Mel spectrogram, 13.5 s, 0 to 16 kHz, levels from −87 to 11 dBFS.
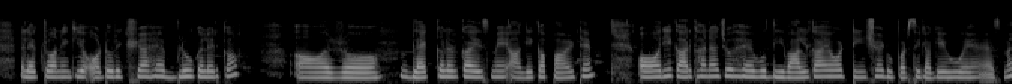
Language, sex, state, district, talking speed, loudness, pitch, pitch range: Hindi, female, Bihar, Sitamarhi, 155 wpm, -39 LUFS, 235 Hz, 220-250 Hz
